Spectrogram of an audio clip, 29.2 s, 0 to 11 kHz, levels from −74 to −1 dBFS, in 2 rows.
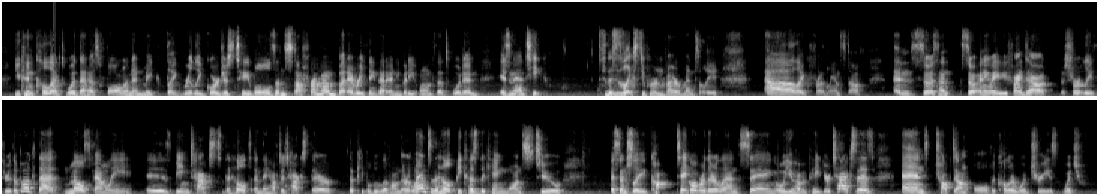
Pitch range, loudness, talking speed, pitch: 165-210 Hz, -20 LUFS, 205 wpm, 185 Hz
